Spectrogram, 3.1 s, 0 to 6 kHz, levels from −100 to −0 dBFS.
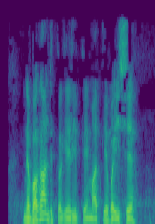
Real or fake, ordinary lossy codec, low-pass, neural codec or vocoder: real; MP3, 24 kbps; 5.4 kHz; none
